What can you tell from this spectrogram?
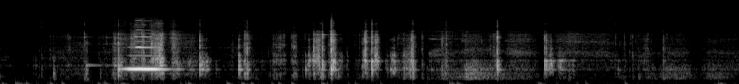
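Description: Handling noise from a plastic Stormtrooper helmet being pulled on over a headset microphone: irregular scrapes, clicks and knocks as it is seated and adjusted. About a second in there is a brief, loud steady tone, the loudest sound here.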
